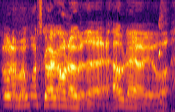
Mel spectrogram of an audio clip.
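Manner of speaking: lightly voiced huffy elder; indignant old man. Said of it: "the old man goes".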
